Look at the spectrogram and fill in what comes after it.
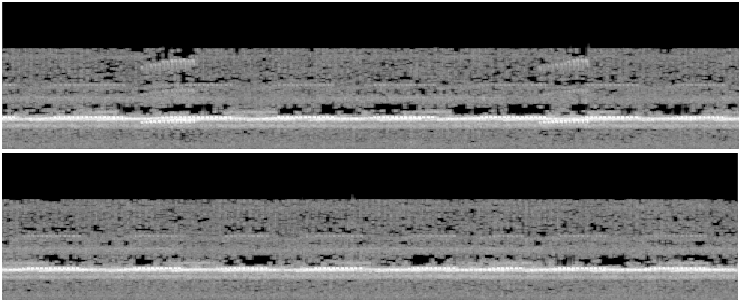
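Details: Insect chorus for background relaxation: a constant shrill, high trill with overlapping callers and a faint low hum, the sound barely varying in loudness.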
